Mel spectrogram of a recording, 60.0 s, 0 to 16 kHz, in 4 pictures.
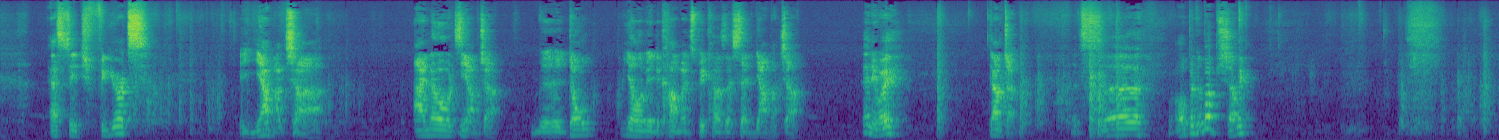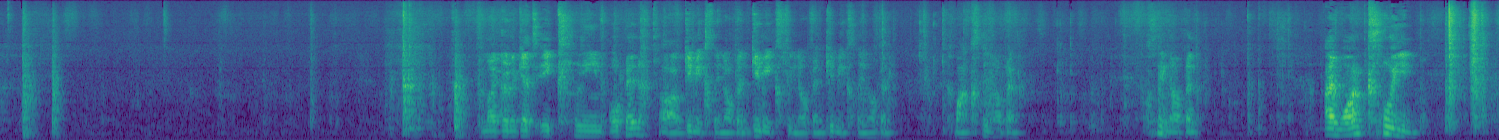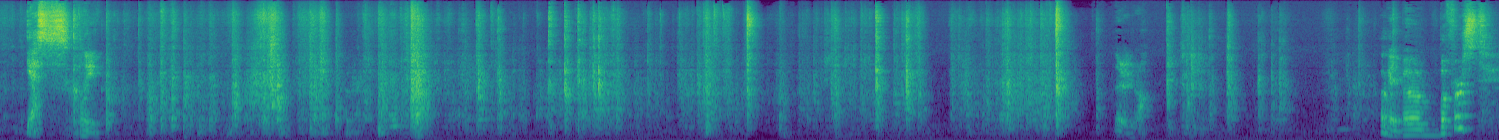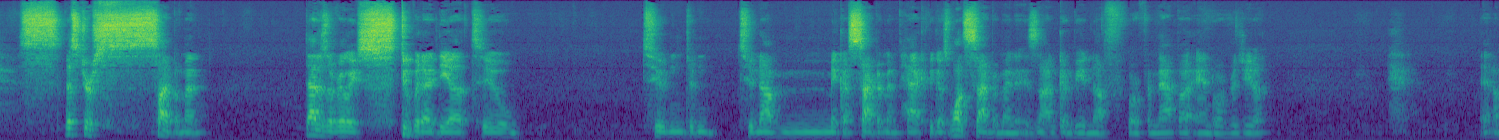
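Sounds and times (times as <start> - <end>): plastic and cardboard crinkling: 1.2 - 3.6, 9.4 - 11.5, 17.2 - 43.8.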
